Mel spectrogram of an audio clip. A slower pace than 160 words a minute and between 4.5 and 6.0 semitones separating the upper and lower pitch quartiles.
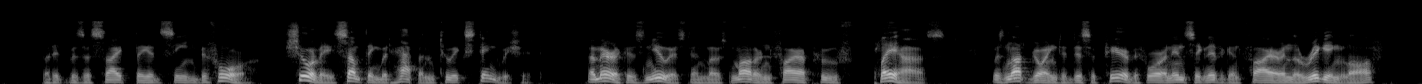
Yes: average, 150 wpm; average, 5.1 semitones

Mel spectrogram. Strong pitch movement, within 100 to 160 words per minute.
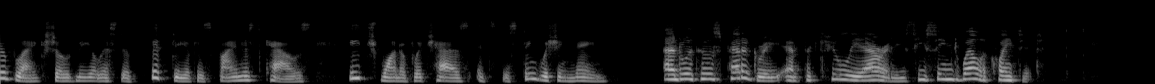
Yes: wide, 6.9 semitones; average, 145 wpm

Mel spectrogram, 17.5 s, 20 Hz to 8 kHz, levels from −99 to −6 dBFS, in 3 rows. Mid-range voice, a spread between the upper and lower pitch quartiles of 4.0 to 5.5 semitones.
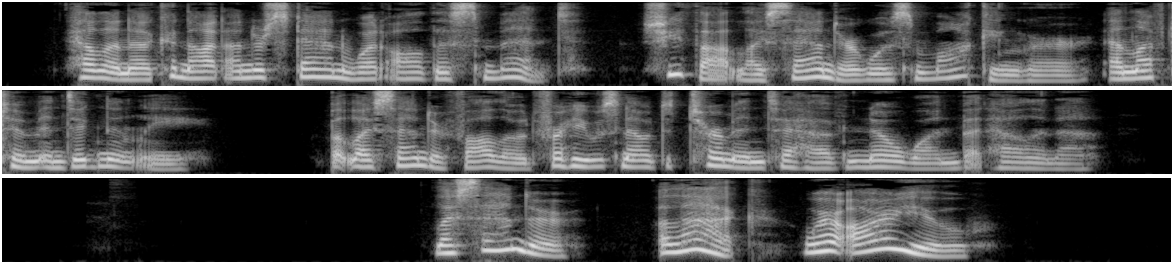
No: high, 195 Hz; average, 5.2 semitones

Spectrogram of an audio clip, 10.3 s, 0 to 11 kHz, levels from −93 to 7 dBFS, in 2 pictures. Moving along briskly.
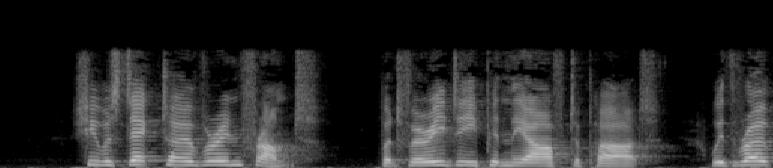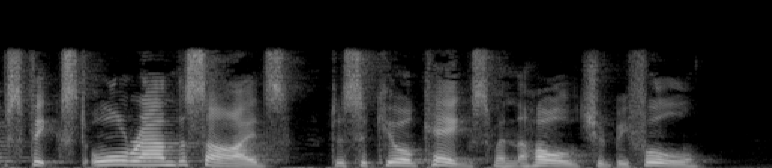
No: average, 170 wpm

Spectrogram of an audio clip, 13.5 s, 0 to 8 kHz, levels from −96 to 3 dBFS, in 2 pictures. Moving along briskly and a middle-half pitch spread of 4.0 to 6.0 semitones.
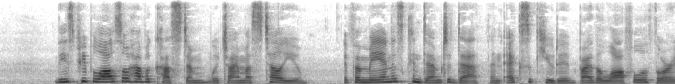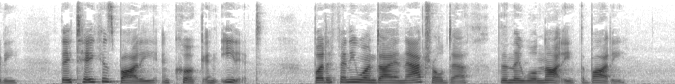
Yes: fast, 220 wpm; average, 4.5 semitones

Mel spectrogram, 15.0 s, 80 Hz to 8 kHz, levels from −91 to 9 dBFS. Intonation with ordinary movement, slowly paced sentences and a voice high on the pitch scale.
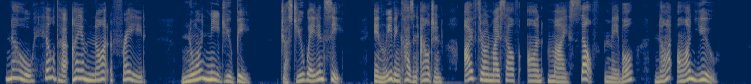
No: wide, 5.8 semitones; slow, 125 wpm; high, 205 Hz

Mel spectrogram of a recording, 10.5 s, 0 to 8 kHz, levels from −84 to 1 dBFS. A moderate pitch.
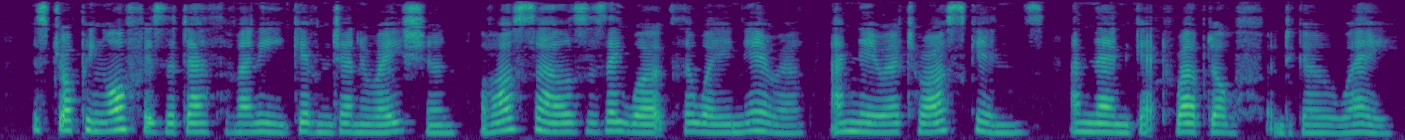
Yes: medium, 180 Hz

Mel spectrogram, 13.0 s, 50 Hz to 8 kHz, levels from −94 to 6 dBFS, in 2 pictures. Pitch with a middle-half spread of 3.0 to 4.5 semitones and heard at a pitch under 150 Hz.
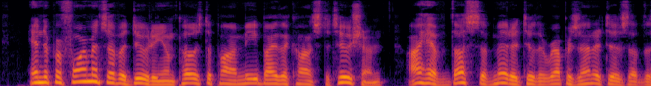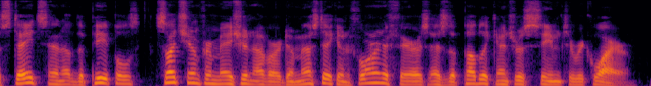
No: average, 5.2 semitones; low, 135 Hz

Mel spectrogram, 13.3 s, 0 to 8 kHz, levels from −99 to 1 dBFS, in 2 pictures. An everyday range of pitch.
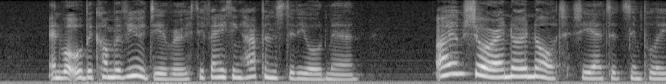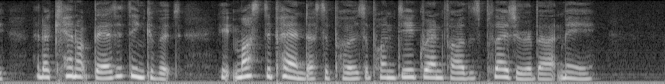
Yes: average, 4.5 semitones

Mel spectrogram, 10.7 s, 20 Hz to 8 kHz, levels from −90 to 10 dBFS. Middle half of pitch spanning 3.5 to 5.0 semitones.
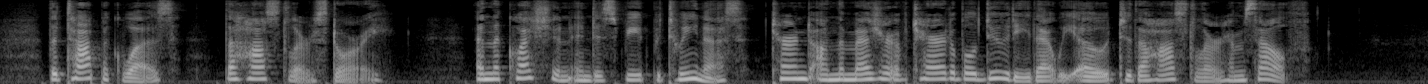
Yes: average, 3.9 semitones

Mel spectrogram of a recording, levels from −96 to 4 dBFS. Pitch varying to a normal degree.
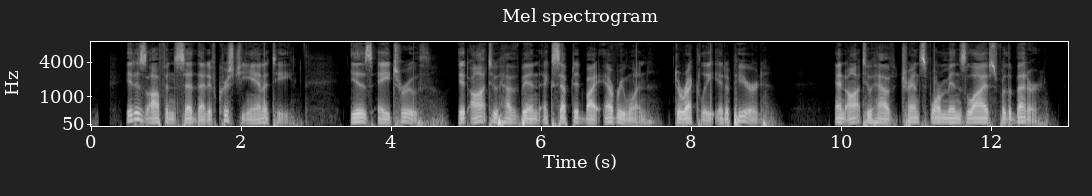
Yes: average, 3.1 semitones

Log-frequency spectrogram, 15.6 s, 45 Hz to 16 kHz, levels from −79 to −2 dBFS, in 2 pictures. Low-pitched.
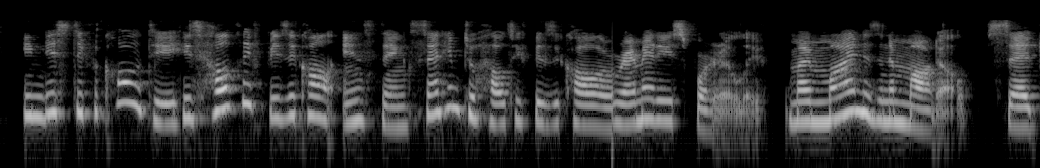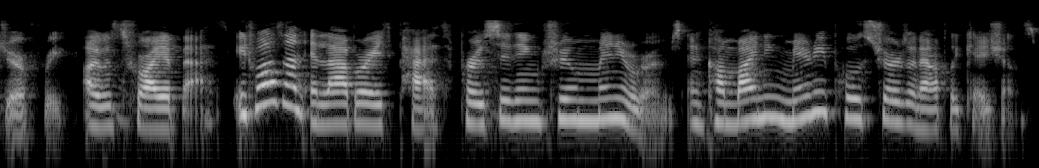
No: high, 235 Hz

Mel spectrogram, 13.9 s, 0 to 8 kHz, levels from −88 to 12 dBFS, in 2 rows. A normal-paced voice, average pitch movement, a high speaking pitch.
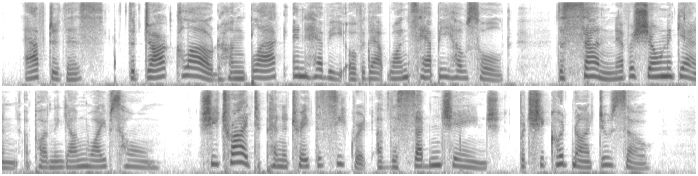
Yes: average, 175 wpm; average, 5.0 semitones; high, 195 Hz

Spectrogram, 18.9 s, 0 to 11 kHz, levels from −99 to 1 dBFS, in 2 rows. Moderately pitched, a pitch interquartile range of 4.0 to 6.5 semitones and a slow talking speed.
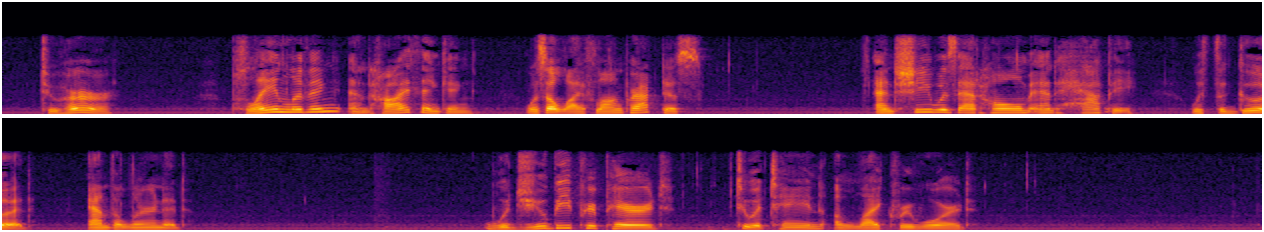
Yes: medium, 175 Hz; average, 4.4 semitones; slow, 110 wpm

